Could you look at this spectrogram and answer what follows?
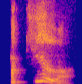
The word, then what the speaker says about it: Pakkila: And that is left winger Eetu Pakila. And it's spelled, his first name is spelled E-E-T-U, and his last name is spelled P-A-K-K-I-L-A.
